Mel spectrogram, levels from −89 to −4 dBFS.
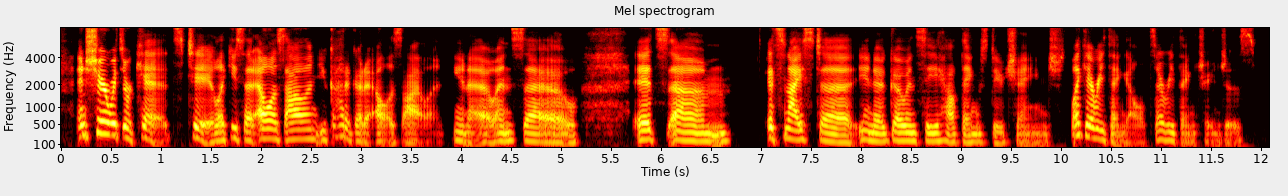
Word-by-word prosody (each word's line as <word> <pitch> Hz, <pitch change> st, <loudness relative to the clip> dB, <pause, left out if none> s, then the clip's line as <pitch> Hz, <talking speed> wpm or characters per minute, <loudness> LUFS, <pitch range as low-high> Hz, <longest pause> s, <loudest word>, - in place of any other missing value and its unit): and 240 Hz, -, +3 dB
share 290 Hz, +1 st, +10 dB
with 265 Hz, -, +4 dB
your 450 Hz, -, +1 dB
kids -, -, -3 dB
too, -, -, +1 dB
like -, -, -3 dB
you 215 Hz, -, -3 dB
said, 165 Hz, -4 st, 0 dB
Ellis 195 Hz, -2 st, +4 dB
Island, 190 Hz, 0 st, +2 dB
you 175 Hz, -, -9 dB
gotta 240 Hz, +4 st, -7 dB
go -, -, -4 dB
to -, -, -4 dB
Ellis -, -, -6 dB
Island, -, -, -6 dB
you 165 Hz, -2 st, -7 dB
know, -, -, -2 dB
and 155 Hz, +1 st, -3 dB
so, 155 Hz, -3 st, -1 dB, 0.6 s
it's, 180 Hz, -2 st, +3 dB
um, 155 Hz, -2 st, +1 dB, 0.4 s
it's 215 Hz, -1 st, +1 dB
nice 180 Hz, -4 st, +4 dB
to, 140 Hz, -5 st, 0 dB
you 180 Hz, -3 st, -6 dB
know, 145 Hz, -2 st, -2 dB
go 160 Hz, 0 st, -1 dB
and 155 Hz, -1 st, -2 dB
see 150 Hz, +1 st, -3 dB
how 135 Hz, -5 st, -4 dB
things 140 Hz, 0 st, -8 dB
do 110 Hz, -, -11 dB
change, 145 Hz, +1 st, -12 dB
like 265 Hz, +1 st, 0 dB
everything 195 Hz, -8 st, -1 dB
else, -, -, -13 dB
everything 165 Hz, -4 st, -8 dB
changes. 480 Hz, -1 st, -14 dB
165 Hz, 200 wpm, -23 LUFS, 150-200 Hz, 0.6 s, share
